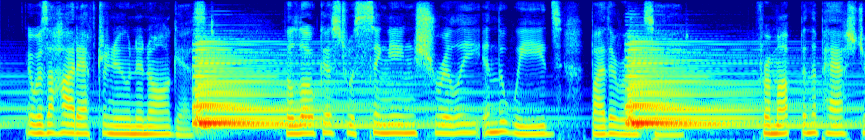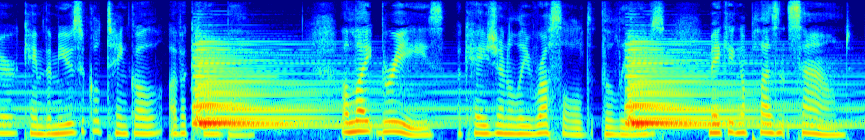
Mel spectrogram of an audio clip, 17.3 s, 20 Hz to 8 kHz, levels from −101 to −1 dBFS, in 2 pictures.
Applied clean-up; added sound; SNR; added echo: none; Piano; -5 dB; none.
